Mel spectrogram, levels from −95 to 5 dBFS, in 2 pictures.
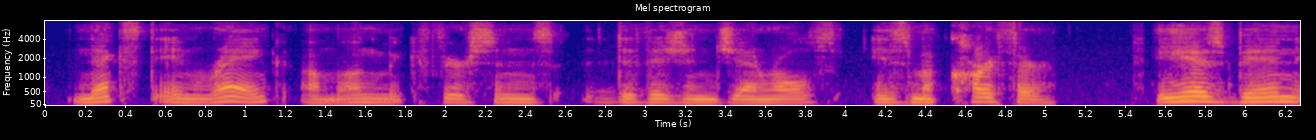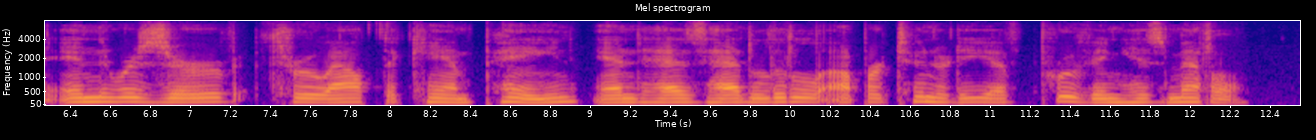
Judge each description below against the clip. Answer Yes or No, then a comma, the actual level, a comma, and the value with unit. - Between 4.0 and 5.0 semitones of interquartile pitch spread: No, narrow, 2.4 semitones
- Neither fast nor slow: No, slow, 130 wpm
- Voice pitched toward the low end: Yes, low, 130 Hz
